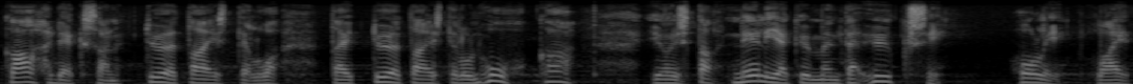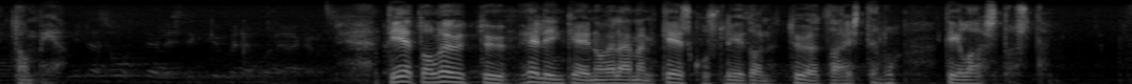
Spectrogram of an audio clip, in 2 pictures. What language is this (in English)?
Finnish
